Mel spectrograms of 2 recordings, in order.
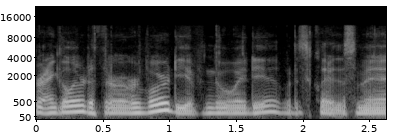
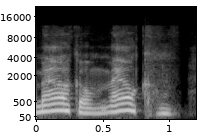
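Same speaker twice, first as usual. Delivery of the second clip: violent rage, much louder; 3 semitones higher, 5 dB louder than usual. A game master voices an angry old man calling for his son: in a violent rage. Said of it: "This man is in a in a violent rage".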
